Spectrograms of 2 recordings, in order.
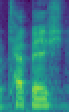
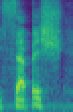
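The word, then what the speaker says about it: Țepeș: Yeah, the way Americans would pronounce it, they'd call him something like Vlad Tepes or Tepish. Tepes, they would say, but that's a terrible mispronunciation. The Romanian language, it would be Sepish.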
